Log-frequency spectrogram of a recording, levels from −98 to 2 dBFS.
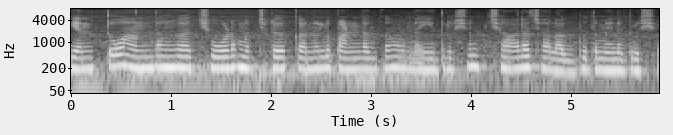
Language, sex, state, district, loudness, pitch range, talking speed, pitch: Telugu, female, Andhra Pradesh, Guntur, -14 LUFS, 190-205 Hz, 120 wpm, 200 Hz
